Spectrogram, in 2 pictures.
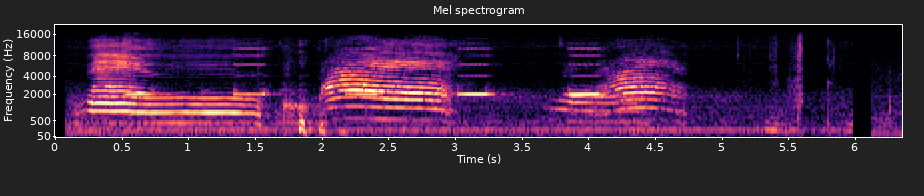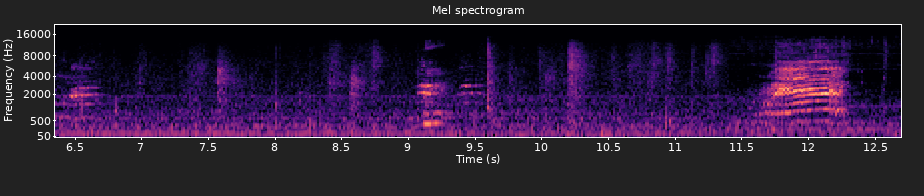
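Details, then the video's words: Domestic cat Mish Mish meowing indoors: three loud, drawn-out, wavering meows in quick succession over the first five seconds, then a quieter stretch with faint clicks and rustles before one final meow near the end, over a steady low hum. "Sounds of Mish Mish"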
